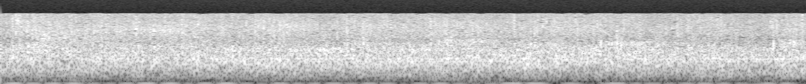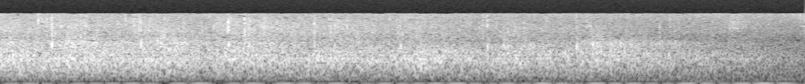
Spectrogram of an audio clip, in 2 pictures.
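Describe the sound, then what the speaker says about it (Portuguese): Steady applause from a large audience at a formal evening ceremonial session, dense and sustained throughout before easing slightly at the end. "Uma salva de palmas."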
